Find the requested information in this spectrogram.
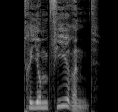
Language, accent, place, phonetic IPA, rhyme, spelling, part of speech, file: German, Germany, Berlin, [tʁiʊmˈfiːʁənt], -iːʁənt, triumphierend, verb, De-triumphierend.ogg
- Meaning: present participle of triumphieren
